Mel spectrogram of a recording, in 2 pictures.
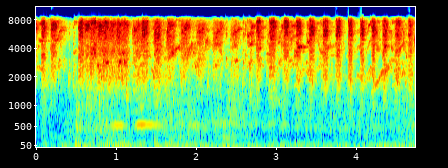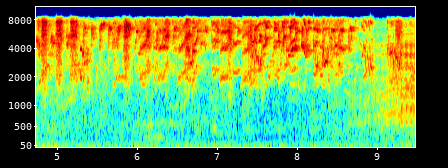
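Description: Budgerigars chatter continuously in high, scratchy chirps and warbles, several birds overlapping in a busy, unbroken flock twitter.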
